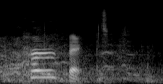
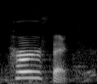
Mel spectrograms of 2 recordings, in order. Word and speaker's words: perfect: If you are talking about the noun, then you should have the syllable on the first first syllable. You should have the first no you should have the stress on the first syllable.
